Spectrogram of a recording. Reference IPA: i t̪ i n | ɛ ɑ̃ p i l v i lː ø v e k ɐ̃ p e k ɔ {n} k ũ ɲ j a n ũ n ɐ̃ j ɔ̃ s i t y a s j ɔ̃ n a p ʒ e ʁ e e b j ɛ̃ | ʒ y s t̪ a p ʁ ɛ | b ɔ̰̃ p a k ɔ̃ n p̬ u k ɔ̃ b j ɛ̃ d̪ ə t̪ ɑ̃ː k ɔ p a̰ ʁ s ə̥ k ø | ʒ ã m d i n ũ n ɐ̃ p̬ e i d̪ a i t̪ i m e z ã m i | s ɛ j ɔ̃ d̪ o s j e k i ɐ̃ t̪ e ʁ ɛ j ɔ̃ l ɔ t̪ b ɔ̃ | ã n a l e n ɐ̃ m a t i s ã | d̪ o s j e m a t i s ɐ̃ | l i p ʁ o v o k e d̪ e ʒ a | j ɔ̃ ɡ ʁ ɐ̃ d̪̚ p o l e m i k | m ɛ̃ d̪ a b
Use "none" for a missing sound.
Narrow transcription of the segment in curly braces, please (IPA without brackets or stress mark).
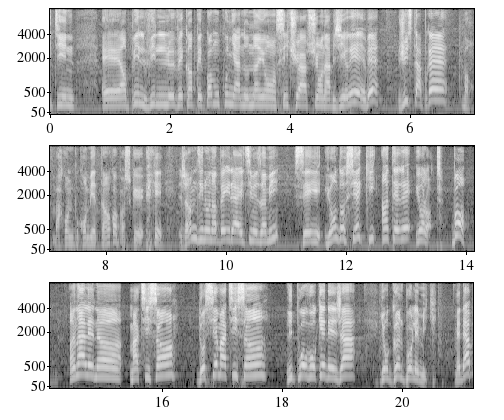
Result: m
